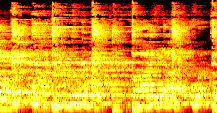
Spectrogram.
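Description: A woman singing a slow song into a microphone, amplified over a PA, with live electronic keyboard accompaniment playing held bass notes.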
